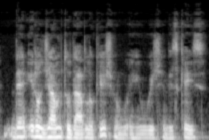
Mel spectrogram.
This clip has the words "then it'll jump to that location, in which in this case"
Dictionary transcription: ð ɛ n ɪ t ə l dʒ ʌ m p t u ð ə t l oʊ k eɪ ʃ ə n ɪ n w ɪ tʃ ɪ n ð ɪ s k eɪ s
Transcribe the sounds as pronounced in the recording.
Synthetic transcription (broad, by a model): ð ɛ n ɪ t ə l dʒ ʌ m p t u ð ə t l oʊ k eɪ ə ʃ ɪ n w ɪ tʃ ɪ n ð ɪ s k eɪ s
